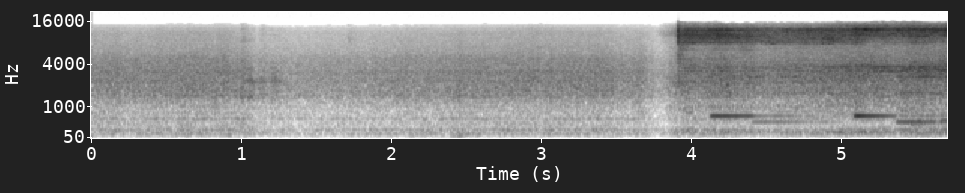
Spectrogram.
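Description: Electric commuter train running slowly into a station platform, a steady rolling noise heard from inside. About four seconds in, this gives way to a hiss and a repeating two-note chime as the train stands at the platform with its doors closed.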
